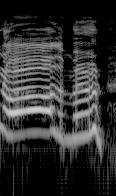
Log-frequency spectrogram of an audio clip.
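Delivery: put-on very high, whiny little kid voice; excited child. Child crying to Daddy about going to the moon, high and whiny. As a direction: squeal like a kid begging Daddy.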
